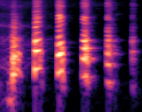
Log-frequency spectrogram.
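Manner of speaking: loud, high cackling laugh; burst of laughter. Real, not acted. Laughing at the clip.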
